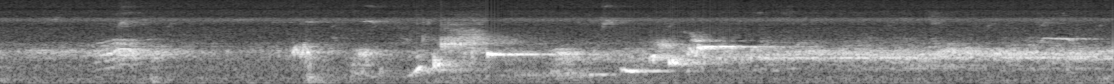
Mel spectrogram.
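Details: Chestnut-fronted macaw (Ara severus) in Peru: harsh, raspy squawks and screeches rising above a steady background of hissing chatter.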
